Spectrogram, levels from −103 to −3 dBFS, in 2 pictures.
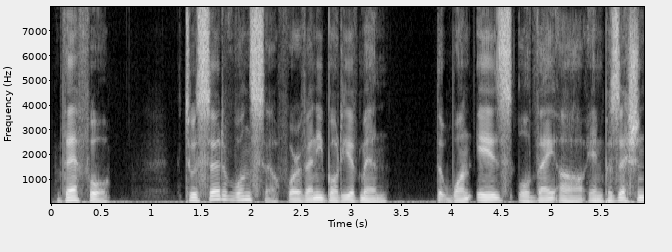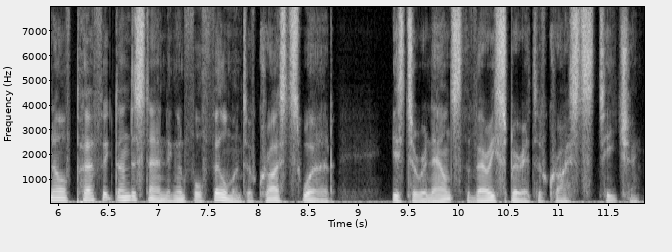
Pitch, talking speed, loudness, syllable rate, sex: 105 Hz, 190 wpm, -19 LUFS, 6.1 syllables/s, male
